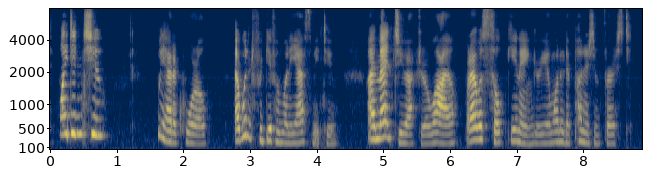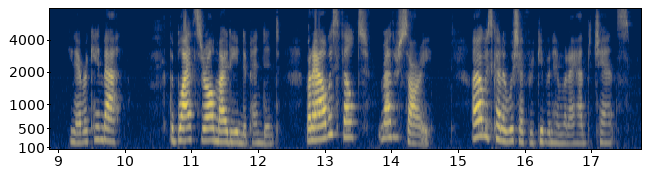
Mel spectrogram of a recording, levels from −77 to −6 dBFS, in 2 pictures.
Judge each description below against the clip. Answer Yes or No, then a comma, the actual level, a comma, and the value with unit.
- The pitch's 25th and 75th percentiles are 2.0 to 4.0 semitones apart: No, wide, 5.5 semitones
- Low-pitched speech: No, high, 220 Hz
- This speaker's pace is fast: Yes, fast, 215 wpm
